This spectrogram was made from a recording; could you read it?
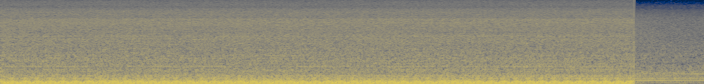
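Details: OBS Chevrolet Silverado truck that had sat a long time, restarted after a new GM coil, ignition module, coolant and battery, with a very low fluid topped off: steady, even, quiet low rumble at idle with no knocks or ticks, a normal idle.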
